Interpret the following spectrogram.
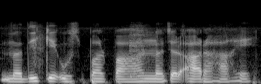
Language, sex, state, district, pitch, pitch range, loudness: Hindi, male, Assam, Kamrup Metropolitan, 130 Hz, 125-135 Hz, -18 LUFS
